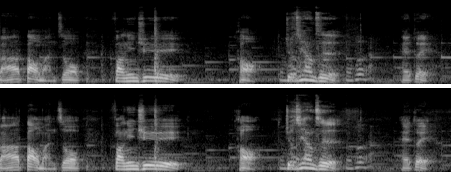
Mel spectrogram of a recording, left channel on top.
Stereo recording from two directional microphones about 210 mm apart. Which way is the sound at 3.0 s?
25° right (ahead or behind).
